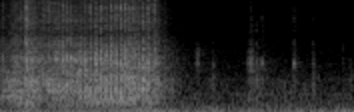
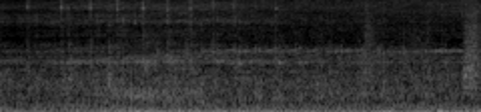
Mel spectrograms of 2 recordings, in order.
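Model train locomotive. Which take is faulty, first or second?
first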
